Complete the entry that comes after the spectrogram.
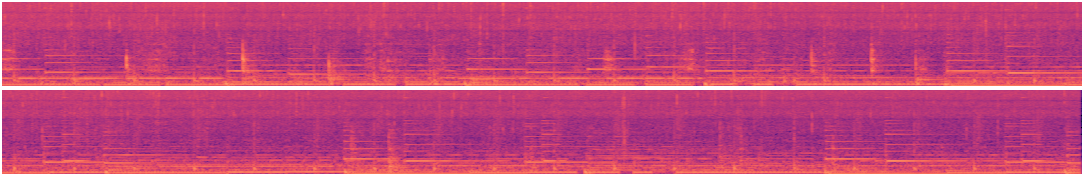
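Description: Minced garlic sizzling in hot oil in a nonstick frying pan, stirred and scraped with a wooden spoon, with short clicks of the spoon against the pan. Soft background music with held notes plays underneath.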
